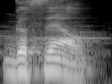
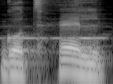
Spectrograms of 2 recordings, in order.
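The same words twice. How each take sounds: First: The name is said with English-style sounds. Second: The name is said with German-style sounds. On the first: This is how many people commonly say it. "many people would say Gothel" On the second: It fits the story's German setting. "since this story is supposed to take place in Germany, I'm going to pronounce it Gothel"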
